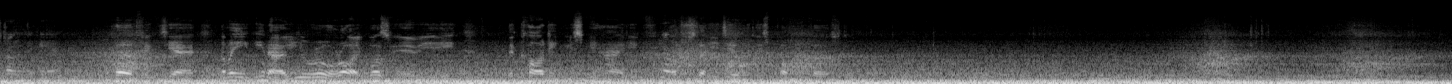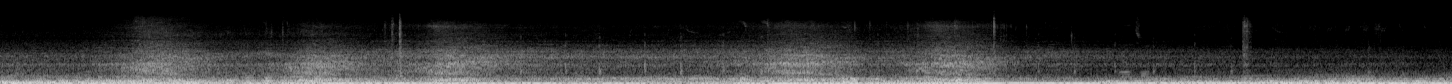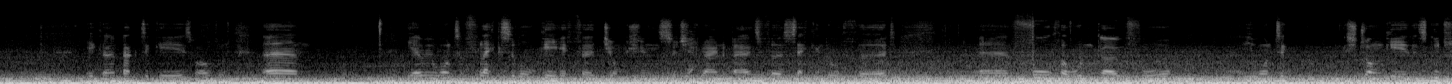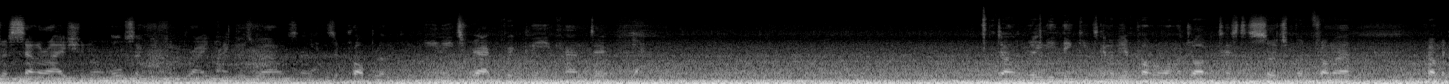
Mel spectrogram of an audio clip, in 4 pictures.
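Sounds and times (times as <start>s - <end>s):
car engine and tyres rumbling: 0.0s - 58.0s
vehicles passing by: 0.0s - 58.0s.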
